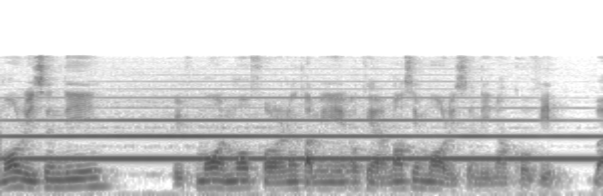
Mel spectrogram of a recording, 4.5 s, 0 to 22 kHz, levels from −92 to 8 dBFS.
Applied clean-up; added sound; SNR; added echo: none; Wind instrument, woodwind instrument; -2 dB; none.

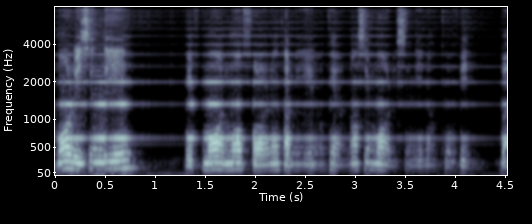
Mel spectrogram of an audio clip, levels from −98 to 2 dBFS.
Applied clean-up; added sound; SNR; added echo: neural mask model RNNoise.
